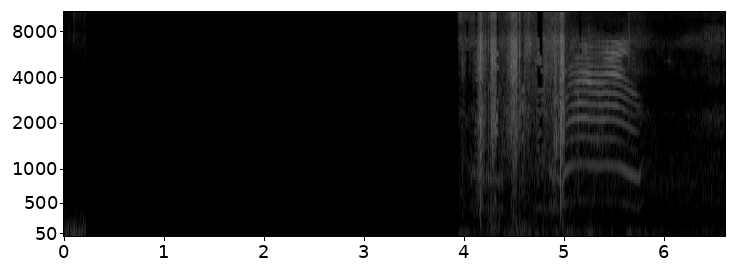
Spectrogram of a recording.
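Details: Kittens: following a long silence, a burst of clicks and scuffling leads into a clear meow that slides downward and fades, with background rustle.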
